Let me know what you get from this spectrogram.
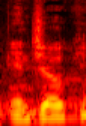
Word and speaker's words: Njoku: Njoku, you said that right.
